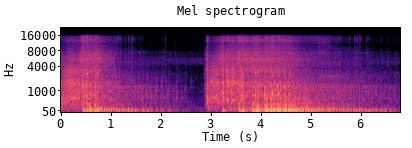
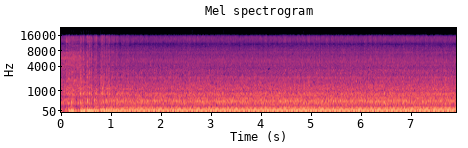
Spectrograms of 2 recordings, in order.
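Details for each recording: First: 1946 International Harvester Farmall H, first start after repairs: engine catches in rough bursts only while the starter turns, then dies when it stops; harness was wired to the wrong side of the starter, so ignition gets power only during cranking. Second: 1946 International Harvester Farmall H, after a pushrod replacement and deep cleaning, in neutral with a low battery: catches after a brief crank and settles into a steady, even idle at about 210 pulses a minute with no misses; normal idle.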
